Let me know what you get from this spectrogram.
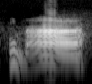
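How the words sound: It sounds annoyed and bothered.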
